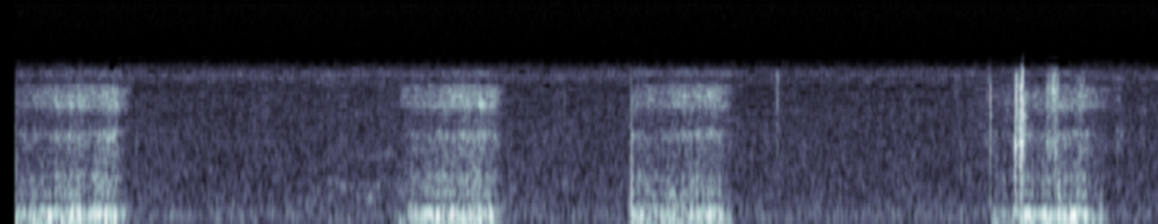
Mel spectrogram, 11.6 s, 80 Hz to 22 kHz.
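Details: Snoring: four rough, rattling snores on the in-breath about every three seconds, roughly 20 breaths a minute, in a quiet room.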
